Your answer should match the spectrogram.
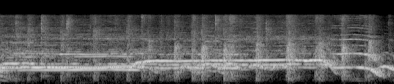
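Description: Steady applause from an audience for the host's assistant and business partner fills all four seconds, a dense, loud patter of many hands clapping, with a sustained tonal hum or music playing underneath.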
